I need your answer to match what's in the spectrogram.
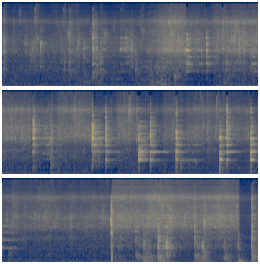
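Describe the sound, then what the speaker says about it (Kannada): Onions fry in hot oil for gobi manchurian while a spoon stirs them. Steady sizzling runs throughout, punctuated by repeated scraping, clinking stir strokes against the pan. "ಈ ಥರ ನೀಟಾಗಿ ಫ್ರೈ ಆದಮೇಲೆ ಈರುಳ್ಳಿ ಹಾಕಬೇಕು."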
